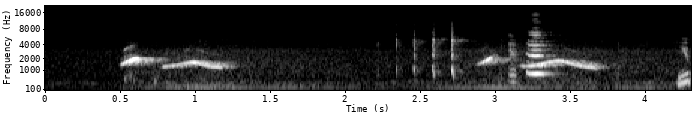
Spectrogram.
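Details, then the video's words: Three-year-old male Indian ringneck kept as a pet indoors, chattering as usual while filmed unaware by a computer; two groups of quick whistled speech-like phrases separated by a run of soft clicks. "parrot talking to me"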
